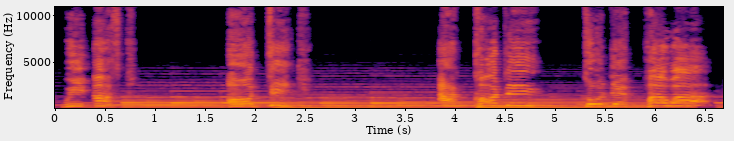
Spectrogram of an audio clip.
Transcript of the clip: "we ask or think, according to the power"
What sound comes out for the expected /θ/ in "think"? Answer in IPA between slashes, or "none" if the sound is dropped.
/t/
